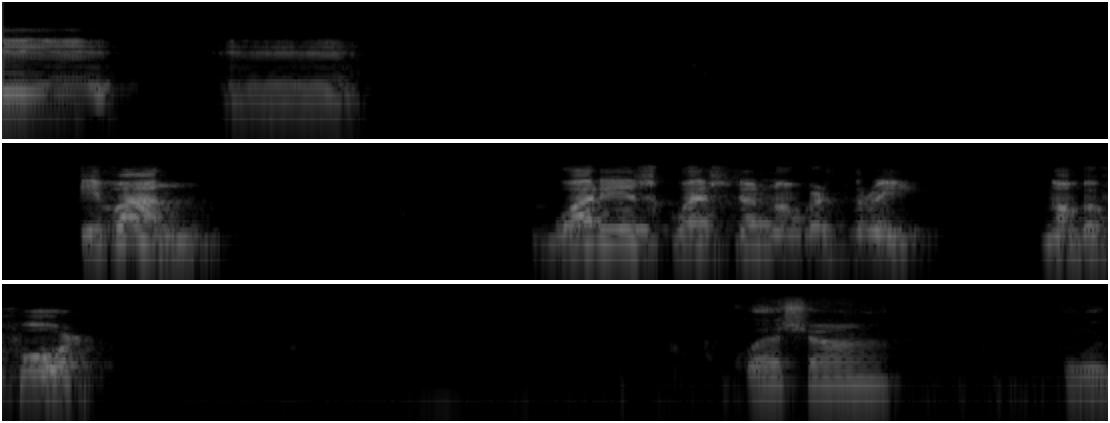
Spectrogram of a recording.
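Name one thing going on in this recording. A middle-aged man speaks calmly over an online call, in short phrases with pauses.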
